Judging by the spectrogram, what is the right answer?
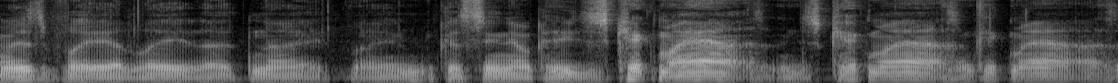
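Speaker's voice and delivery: ordinary talk, nothing marked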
